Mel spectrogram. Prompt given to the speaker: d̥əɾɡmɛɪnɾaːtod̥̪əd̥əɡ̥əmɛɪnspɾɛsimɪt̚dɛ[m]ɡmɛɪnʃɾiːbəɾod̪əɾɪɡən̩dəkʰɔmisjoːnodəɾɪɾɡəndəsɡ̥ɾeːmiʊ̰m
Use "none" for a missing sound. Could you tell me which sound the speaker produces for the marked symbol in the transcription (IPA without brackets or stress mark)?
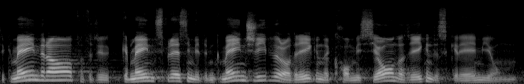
m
